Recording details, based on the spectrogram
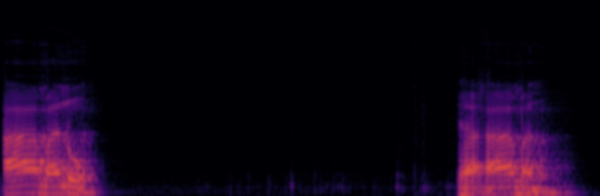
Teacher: Nah, di sini ada huruf nun dhammah ketemu dengan waw maddiyah. Amanu ini kalau kita wasolkan tetap dibaca 2 harokat. Walaupun nanti tergantung huruf setelahnya, ya. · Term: mad tabi'i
